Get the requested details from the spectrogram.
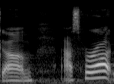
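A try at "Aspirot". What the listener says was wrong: Yeah, I think the T is silent because he's French. So Aspiro, yes.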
